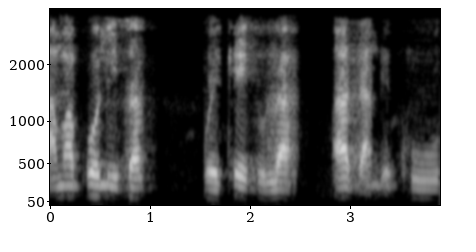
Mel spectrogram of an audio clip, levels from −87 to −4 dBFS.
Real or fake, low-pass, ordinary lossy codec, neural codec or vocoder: fake; 3.6 kHz; AAC, 16 kbps; codec, 16 kHz, 16 kbps, FreqCodec, larger model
